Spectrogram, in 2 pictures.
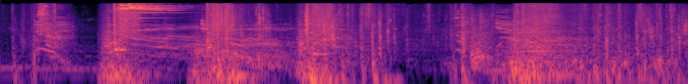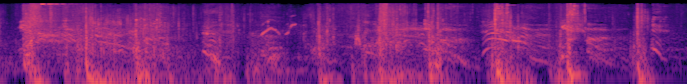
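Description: Punches and kicks thud in a video game fight.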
